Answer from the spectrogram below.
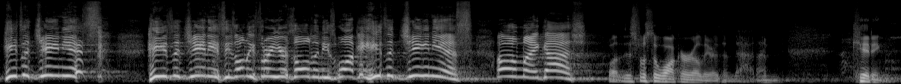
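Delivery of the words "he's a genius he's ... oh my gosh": very high, loud, gushing proud-parent squeal; overexcited parent. Retold or imitated. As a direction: brag breathlessly about your genius baby. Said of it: "you're so excited".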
